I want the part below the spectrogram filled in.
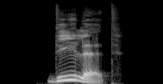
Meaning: second-person plural subjunctive I of dealen
- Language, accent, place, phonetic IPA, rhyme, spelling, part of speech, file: German, Germany, Berlin, [ˈdiːlət], -iːlət, dealet, verb, De-dealet.ogg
